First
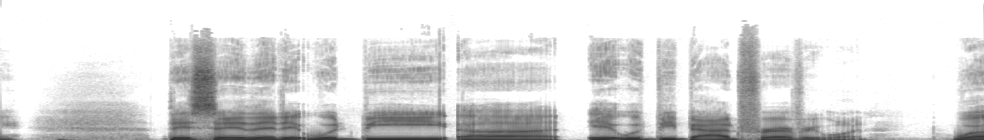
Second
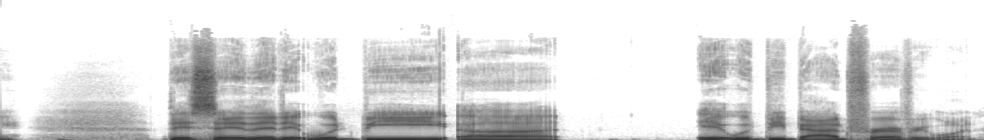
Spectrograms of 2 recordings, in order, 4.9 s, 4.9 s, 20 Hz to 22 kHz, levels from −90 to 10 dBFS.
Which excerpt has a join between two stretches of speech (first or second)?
first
